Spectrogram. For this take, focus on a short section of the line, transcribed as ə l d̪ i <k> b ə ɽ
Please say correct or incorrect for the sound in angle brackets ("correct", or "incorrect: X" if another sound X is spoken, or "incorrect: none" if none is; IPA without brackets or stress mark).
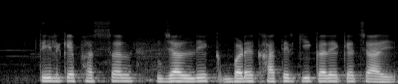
correct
